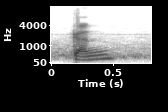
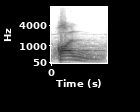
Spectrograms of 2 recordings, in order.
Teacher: If we say dihakan, then it's incorrect because we are confusing the qaf, which is supposed to be made with a full mouth, with the kaf. And the kaf has a more gentle and thin sound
